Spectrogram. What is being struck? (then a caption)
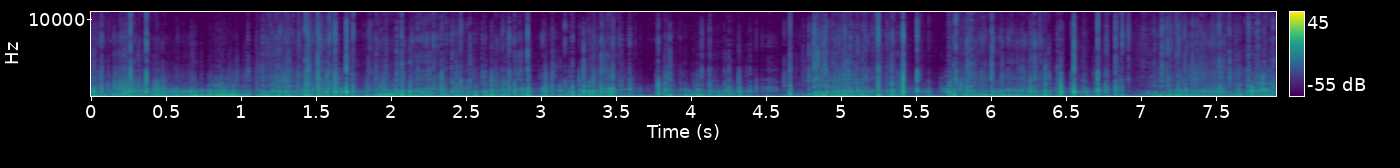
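Embossed leather wallet. Long pointed nails scratch and tap across the surface of a red croc-embossed leather wallet with a strap closure. A steady, low-heavy rasp of scratching runs throughout, broken by frequent sharp, short clicks from the taps that die away almost instantly.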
